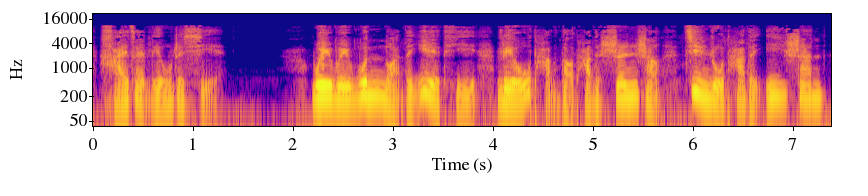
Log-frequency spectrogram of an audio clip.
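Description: An audiobook narrator reading a novel aloud in a measured, dramatic storytelling manner. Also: medium pitch, big pitch swings, warm tone, husky, no echo, clean studio sound.

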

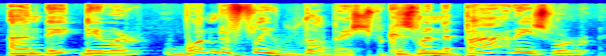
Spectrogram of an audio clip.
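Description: A man's voice: high voice, lively intonation, fast, a little mellow, slightly rough. A middle-aged man hosting a radio show with casual, jokey chat, speaking into a studio microphone. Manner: jokey, chuckles often. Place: small indoor radio studio. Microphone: studio microphone on boom arm.

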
